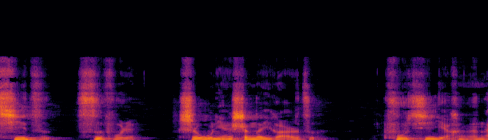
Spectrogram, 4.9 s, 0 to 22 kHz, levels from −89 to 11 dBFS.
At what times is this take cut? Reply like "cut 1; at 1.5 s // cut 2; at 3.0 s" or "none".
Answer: cut 1; at 1.7 s

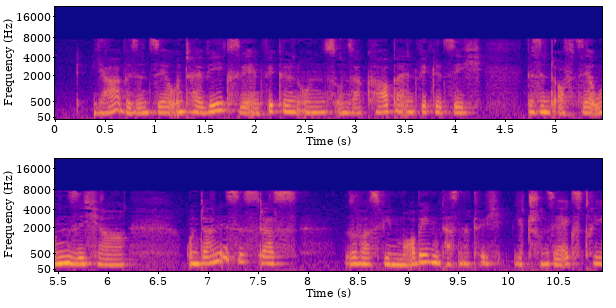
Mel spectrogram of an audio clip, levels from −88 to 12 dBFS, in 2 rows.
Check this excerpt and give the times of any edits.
cut 1; at 7.5 s // cut 2; at 9.3 s

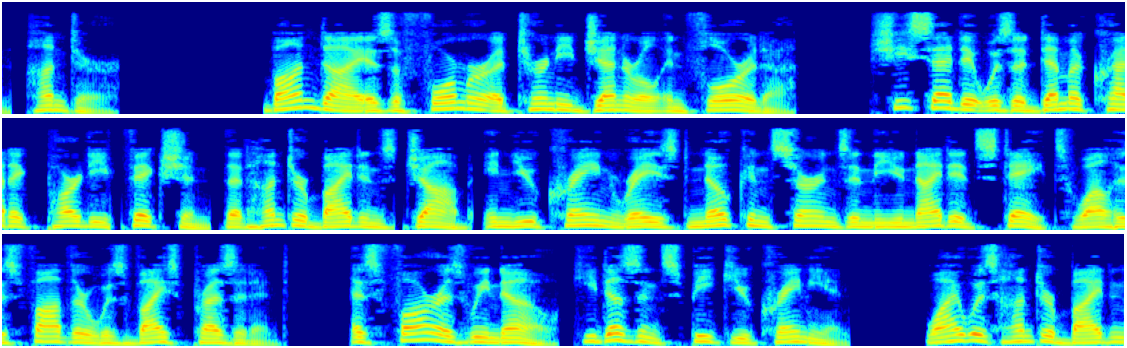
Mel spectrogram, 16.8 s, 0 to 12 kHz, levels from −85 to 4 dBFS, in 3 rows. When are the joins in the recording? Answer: cut 1; at 12.8 s

